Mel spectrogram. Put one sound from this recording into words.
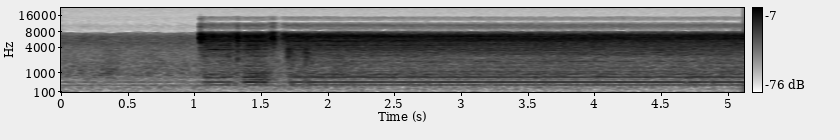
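An electric spark crackles and buzzes steadily.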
